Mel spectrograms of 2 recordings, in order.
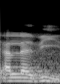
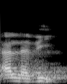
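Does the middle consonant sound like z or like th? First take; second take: z; th. First: The middle consonant sounds like z. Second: The middle consonant sounds like th in this. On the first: The speaker calls it wrong. "bukan alladzi" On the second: The speaker calls it right. "tapi alladzi zi dzal"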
